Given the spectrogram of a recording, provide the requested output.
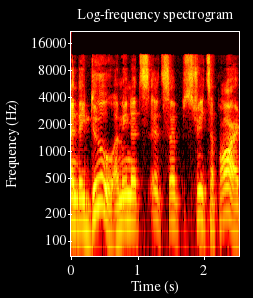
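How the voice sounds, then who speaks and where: The speaker has a dark, mellow tone, ordinary pitch variation and a moderate pace. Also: man. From Romania. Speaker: screenwriter. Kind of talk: interview. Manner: halting, many repetitions and fillers.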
